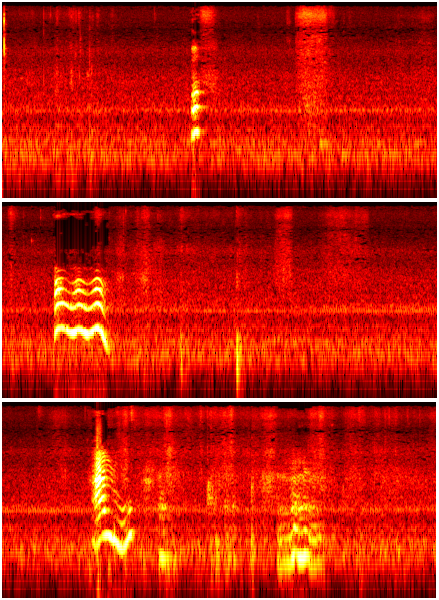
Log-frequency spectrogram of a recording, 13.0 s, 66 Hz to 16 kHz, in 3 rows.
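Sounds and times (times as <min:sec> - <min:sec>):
dog whining: 0:04.8 - 0:05.5, 0:11.3 - 0:12.0.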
